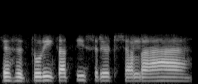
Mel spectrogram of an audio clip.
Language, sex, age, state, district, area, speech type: Hindi, female, 30-45, Bihar, Vaishali, rural, conversation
